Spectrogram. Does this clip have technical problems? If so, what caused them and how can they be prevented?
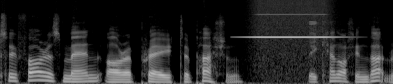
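Yes. Sample clock jitter runs throughout. An unsteady converter clock, wobbling by a few microseconds, mistimes samples. That adds a rough hiss on loud, bright speech. Prevent it with a stable, low-jitter clock source.

Loudspeaker feedback squeal appears from 2.30 to 3.68 s. The microphone re-captures its own loudspeaker. A 3.6 kHz tone builds within about a third of a second and ends louder than the speech. Prevent it by moving the microphone away from the speaker, lowering gain, or notching 3.6 kHz.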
